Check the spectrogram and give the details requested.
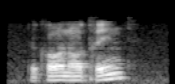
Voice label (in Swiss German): "granatrind", alsace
